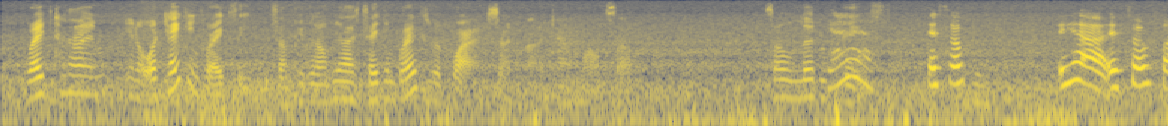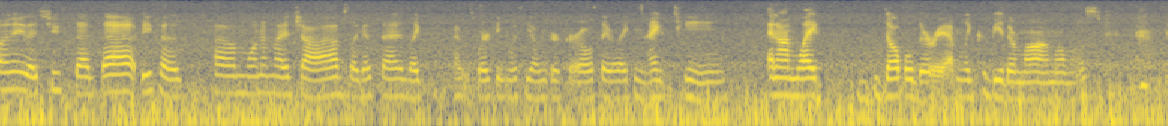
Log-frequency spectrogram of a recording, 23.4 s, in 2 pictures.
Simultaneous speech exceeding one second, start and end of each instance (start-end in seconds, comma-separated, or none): none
